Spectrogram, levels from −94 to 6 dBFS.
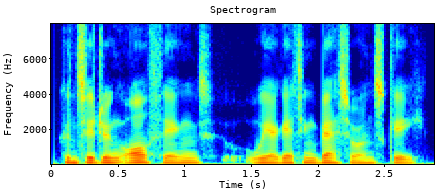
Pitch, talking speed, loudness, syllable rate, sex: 115 Hz, 190 wpm, -17 LUFS, 5.8 syllables/s, male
